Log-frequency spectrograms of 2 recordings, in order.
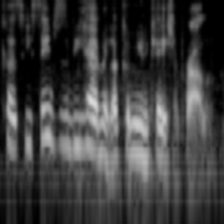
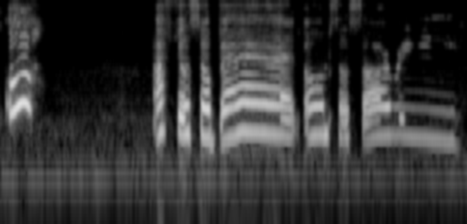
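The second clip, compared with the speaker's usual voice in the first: sympathetic; 3 semitones higher, much slower than usual. Real, not acted. Sympathy to grieving viewer.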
